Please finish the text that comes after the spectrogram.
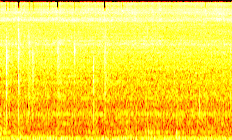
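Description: Red chilli powder frying in oil for lemon pickle, a steady quiet hiss with a few faint crackles and pops near the start, continuous and unaccompanied.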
